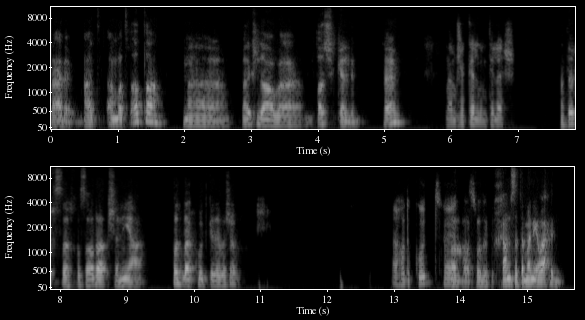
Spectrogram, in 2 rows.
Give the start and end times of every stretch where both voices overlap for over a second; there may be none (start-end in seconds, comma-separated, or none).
none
